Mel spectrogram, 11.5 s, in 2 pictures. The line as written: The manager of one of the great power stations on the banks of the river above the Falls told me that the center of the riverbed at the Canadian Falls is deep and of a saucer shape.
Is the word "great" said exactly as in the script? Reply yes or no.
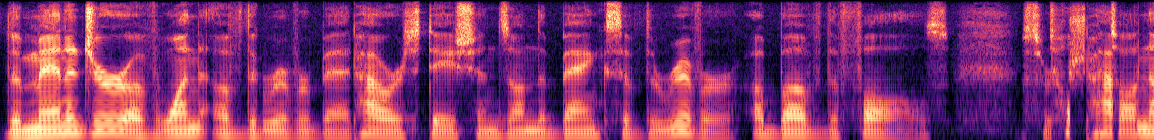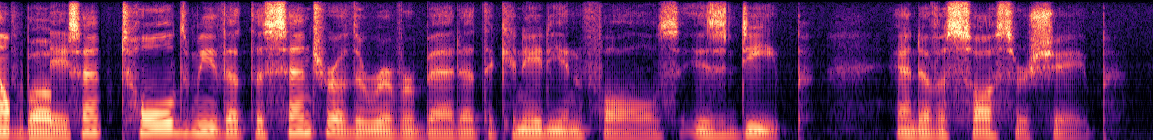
no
